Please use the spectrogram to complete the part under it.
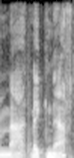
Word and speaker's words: Mat McNeff: Okay, we are here, very fortunate to have Mr. Mat McNeff.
